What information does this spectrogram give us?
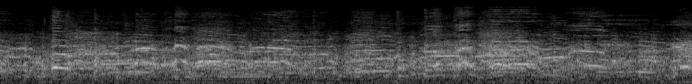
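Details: Daytime flock of Noi, bantam and crossbred chickens roaming a broad yard: many hens cluck at once, with sharp short squawks and occasional longer calls in a continuous, lively din.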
